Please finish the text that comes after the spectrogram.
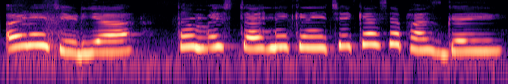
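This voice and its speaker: A woman's voice: very high-pitched, animated, a little slow, dull audio, slight background noise. A woman voicing a kindly, caring human grandmother in a cartoon story. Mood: grateful. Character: kindly human grandmother raising a bird chick.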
